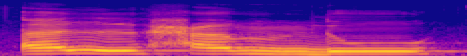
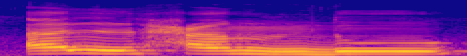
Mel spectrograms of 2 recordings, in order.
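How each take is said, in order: The two takes are said the same way.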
